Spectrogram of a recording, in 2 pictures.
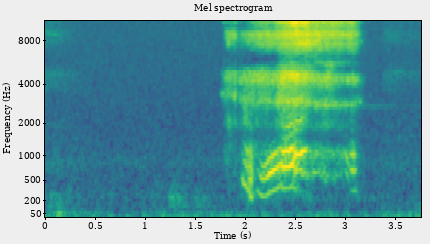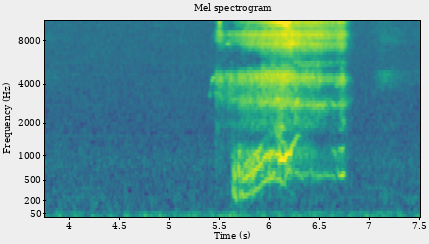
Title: Sounds of a Jack Russell dog snoring. Cute sleeping and snoring sounds.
